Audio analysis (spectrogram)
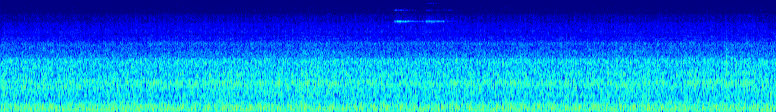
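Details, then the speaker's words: Diesel engine on cylinder cutout test: steady idle with an even rumble and no change in tone or fuel consumption when number three injector is cut out, so that injector is not responding and needs replacement. "And if you can hear and see, number three injector did not shut off when told to do so. It stayed the same tone and wasn't consuming any more fuel, which tells me that number three injector needs to be replaced."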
